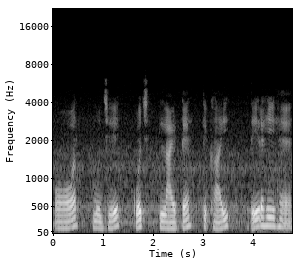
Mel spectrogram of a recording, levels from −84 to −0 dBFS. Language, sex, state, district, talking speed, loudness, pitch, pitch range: Hindi, male, Madhya Pradesh, Katni, 100 wpm, -17 LUFS, 120 Hz, 110-145 Hz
